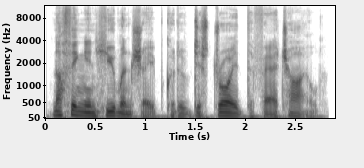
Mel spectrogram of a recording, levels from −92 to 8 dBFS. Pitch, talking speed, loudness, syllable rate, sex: 85 Hz, 205 wpm, -20 LUFS, 5.2 syllables/s, male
